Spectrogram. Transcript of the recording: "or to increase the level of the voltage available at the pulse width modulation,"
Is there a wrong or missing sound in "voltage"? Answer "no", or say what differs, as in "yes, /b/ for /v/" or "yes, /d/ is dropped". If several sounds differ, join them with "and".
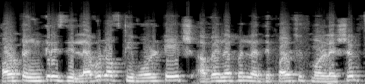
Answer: no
